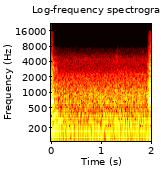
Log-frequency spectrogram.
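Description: Steady low rumbling background noise filling a pause in a man's speech, with the tail of a spoken word at the very start.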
